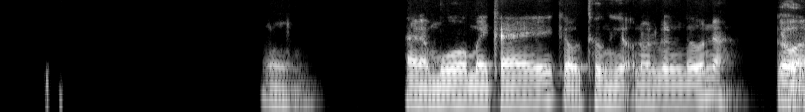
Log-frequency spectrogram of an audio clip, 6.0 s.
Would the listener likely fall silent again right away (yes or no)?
no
